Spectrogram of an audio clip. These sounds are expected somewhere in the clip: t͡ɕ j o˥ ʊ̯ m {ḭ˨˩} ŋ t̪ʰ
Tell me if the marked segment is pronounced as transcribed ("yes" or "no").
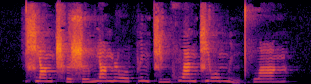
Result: yes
